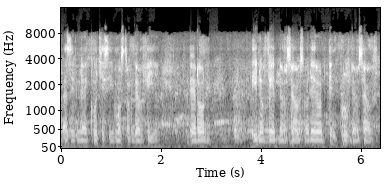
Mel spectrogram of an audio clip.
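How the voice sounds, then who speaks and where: Low, flat-toned man over clear noise. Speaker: discussion participant. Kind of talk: casual spoken opinion on a topic. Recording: clearly noisy background.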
